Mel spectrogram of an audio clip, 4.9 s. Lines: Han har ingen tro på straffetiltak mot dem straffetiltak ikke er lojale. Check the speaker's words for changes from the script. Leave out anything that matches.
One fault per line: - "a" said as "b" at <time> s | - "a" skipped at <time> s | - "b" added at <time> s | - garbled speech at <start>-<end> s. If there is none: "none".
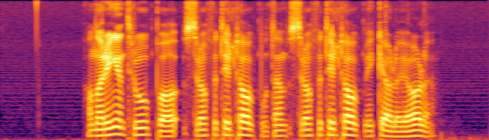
none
